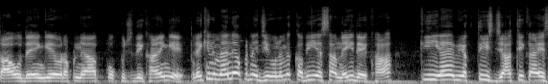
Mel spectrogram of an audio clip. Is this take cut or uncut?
cut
